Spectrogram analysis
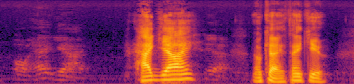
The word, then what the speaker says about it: Haggai: Steve, do you know how to pronounce Hagggai? Hagggai. Oh, Haggai.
